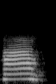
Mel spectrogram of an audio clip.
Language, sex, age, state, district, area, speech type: Sindhi, female, 18-30, Gujarat, Junagadh, rural, conversation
